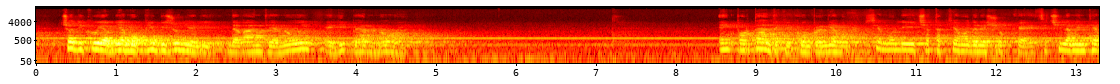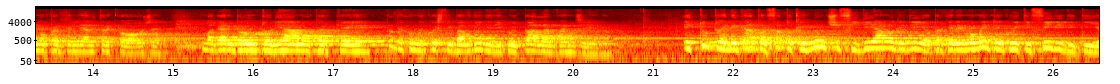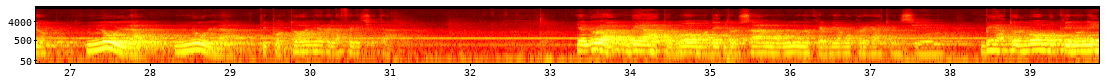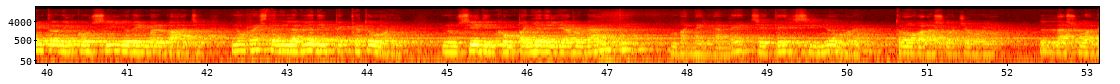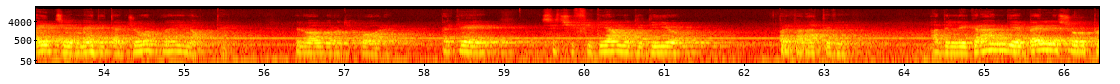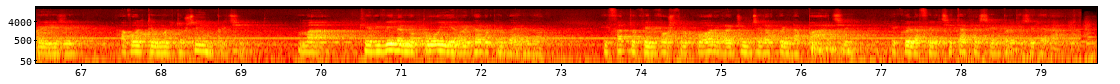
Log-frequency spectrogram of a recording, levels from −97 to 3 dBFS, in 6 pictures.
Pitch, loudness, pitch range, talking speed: 150 Hz, -23 LUFS, 130-170 Hz, 125 wpm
